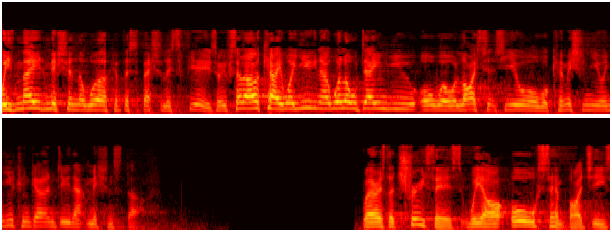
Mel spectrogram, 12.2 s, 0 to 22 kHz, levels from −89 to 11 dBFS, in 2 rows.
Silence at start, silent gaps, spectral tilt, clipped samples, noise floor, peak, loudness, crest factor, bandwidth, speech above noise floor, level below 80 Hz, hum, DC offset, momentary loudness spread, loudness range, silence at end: 0 s; 8.35-9.60 s; -5.5 dB/octave; under 0.1%; -73 dBFS; -12 dBFS; -31 LUFS; 20 dB; 8 kHz; 43 dB; -66 dBFS; none; under 0.1%; 13 LU; 14 LU; 0 s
